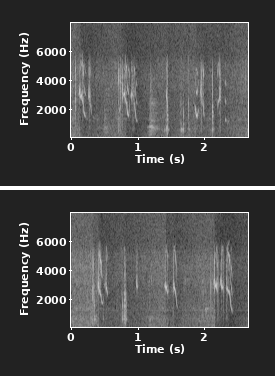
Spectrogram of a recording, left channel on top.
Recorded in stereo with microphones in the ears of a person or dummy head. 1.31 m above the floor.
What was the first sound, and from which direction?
Only background noise.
